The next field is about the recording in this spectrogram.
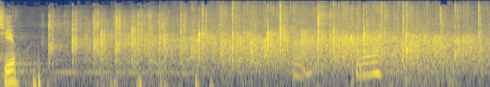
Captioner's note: applause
